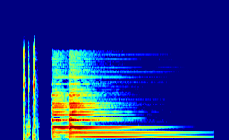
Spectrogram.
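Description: Subscribe-animation sound effects: a quick double mouse click, then a notification-bell ding struck twice in quick succession that rings on and fades away over about a second and a half.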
